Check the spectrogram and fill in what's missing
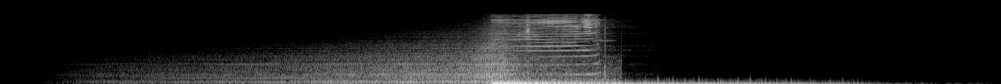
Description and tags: purgatory camera
A texas chainsaw style camera effect
cam, chainsaw, effect, Texas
